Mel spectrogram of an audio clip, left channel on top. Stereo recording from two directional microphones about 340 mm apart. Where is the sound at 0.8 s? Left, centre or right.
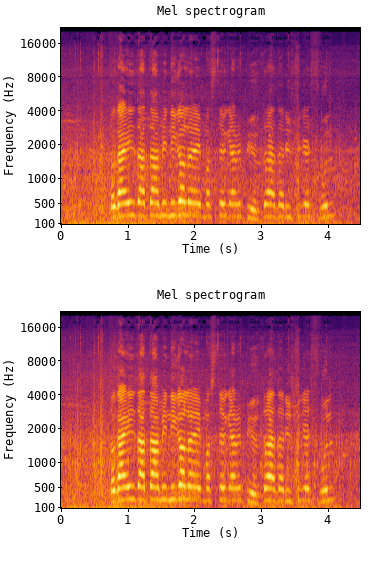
Centre.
